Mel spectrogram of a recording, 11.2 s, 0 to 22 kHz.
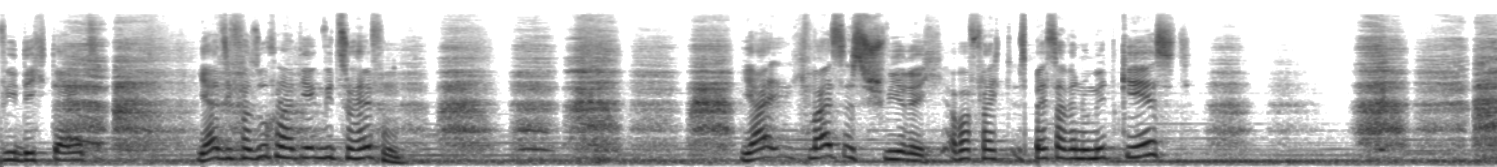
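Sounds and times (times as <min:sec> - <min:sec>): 
speech: 0:00.0 - 0:00.9, 0:01.5 - 0:03.4, 0:05.6 - 0:09.0
woman breathing hard, almost hyperventilating under a mask: 0:00.5 - 0:01.5, 0:03.0 - 0:05.6, 0:09.0 - 0:11.2.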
